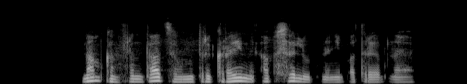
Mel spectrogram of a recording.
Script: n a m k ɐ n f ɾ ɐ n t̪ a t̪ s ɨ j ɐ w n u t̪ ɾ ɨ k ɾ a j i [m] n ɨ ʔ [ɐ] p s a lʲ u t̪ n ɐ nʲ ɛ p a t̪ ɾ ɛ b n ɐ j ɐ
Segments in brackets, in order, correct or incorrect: incorrect, correct

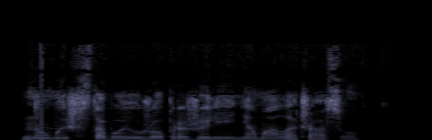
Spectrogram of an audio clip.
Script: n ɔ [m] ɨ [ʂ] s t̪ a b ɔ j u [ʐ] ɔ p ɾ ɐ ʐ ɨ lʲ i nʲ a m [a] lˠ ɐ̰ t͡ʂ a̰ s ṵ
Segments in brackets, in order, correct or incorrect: correct, correct, correct, correct

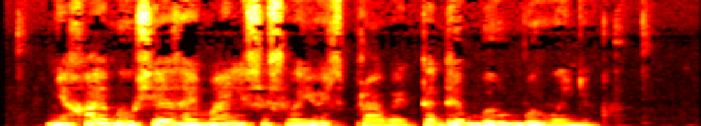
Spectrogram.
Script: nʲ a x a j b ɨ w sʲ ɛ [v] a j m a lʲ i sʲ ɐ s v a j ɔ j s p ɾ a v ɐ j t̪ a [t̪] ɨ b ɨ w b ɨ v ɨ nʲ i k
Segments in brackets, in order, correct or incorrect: incorrect, incorrect

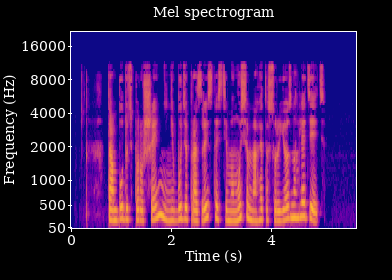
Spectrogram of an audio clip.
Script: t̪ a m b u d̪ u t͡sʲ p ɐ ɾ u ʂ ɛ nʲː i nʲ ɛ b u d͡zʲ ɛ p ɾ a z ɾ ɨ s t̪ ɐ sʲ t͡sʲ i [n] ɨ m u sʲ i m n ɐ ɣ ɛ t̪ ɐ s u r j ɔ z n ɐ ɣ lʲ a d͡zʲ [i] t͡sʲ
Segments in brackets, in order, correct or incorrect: incorrect, incorrect

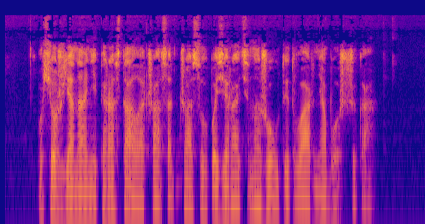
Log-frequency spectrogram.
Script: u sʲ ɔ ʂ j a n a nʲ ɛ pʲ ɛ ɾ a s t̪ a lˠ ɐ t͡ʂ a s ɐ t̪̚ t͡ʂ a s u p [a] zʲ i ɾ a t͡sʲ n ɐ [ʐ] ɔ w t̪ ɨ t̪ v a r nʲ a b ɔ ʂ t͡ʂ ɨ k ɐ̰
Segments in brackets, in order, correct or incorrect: incorrect, correct

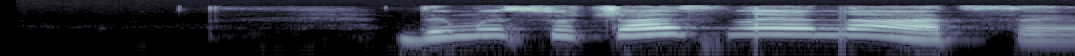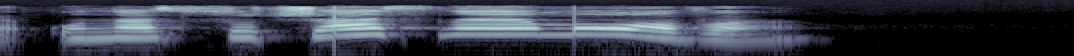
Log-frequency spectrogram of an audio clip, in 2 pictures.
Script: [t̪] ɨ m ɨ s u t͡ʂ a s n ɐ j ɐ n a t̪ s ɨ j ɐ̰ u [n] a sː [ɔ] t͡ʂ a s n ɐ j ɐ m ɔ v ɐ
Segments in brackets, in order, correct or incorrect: incorrect, correct, incorrect

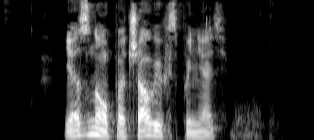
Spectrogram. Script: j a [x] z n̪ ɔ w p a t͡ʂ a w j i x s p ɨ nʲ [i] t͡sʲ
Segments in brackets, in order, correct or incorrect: incorrect, incorrect

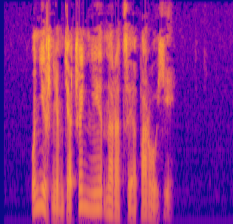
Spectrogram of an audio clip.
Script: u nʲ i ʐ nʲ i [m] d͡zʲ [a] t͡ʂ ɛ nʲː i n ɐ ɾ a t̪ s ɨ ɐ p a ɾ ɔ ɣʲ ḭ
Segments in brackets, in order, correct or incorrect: correct, correct

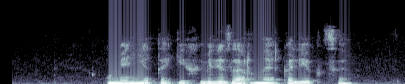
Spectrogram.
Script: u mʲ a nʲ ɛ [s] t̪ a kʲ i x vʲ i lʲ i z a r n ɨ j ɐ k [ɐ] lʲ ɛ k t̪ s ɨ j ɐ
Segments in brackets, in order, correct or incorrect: incorrect, incorrect

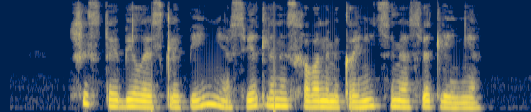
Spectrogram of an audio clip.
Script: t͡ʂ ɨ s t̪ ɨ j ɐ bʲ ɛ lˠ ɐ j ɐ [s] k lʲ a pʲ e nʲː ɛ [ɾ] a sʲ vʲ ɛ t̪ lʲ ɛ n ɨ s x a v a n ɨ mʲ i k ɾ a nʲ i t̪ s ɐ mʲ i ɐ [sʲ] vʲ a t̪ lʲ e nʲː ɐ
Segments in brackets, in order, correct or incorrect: correct, incorrect, correct

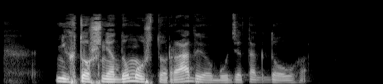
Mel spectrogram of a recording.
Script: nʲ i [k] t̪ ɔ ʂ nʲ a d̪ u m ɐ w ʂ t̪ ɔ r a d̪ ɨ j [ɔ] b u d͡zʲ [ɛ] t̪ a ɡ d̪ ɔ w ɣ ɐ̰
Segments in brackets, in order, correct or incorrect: incorrect, correct, correct

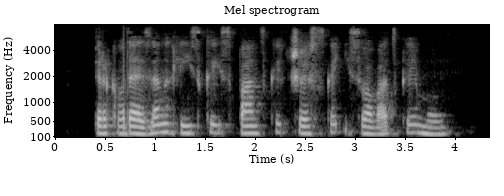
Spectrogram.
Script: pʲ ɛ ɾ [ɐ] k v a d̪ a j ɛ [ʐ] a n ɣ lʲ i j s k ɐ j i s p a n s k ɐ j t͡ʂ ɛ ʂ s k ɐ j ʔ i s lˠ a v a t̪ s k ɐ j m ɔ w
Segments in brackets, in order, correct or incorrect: correct, incorrect

